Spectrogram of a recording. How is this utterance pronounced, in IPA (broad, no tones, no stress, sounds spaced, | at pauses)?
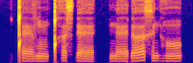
ǃ ɜː v õː ǃʰ ʌ s ɗ ɜ | n ɜː ɗ ʌː x ə n ɦ ɔ̃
